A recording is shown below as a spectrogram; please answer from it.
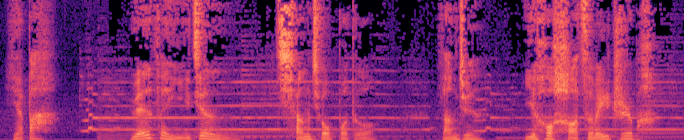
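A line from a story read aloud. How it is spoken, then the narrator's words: Soft voice. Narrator (Chinese): 轻声说了一句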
